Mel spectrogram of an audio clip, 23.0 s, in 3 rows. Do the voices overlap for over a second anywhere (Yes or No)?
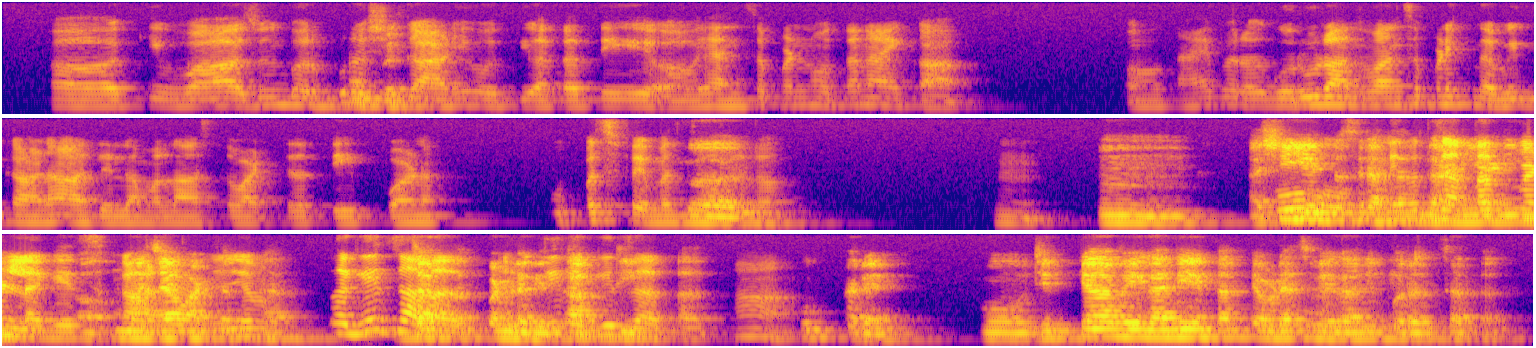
Yes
